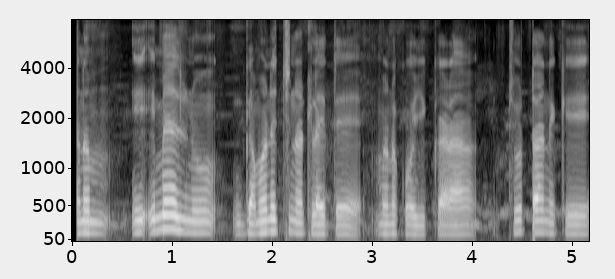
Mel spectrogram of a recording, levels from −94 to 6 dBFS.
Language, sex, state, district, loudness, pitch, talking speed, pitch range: Telugu, male, Andhra Pradesh, Sri Satya Sai, -18 LUFS, 135 Hz, 95 wpm, 120-150 Hz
